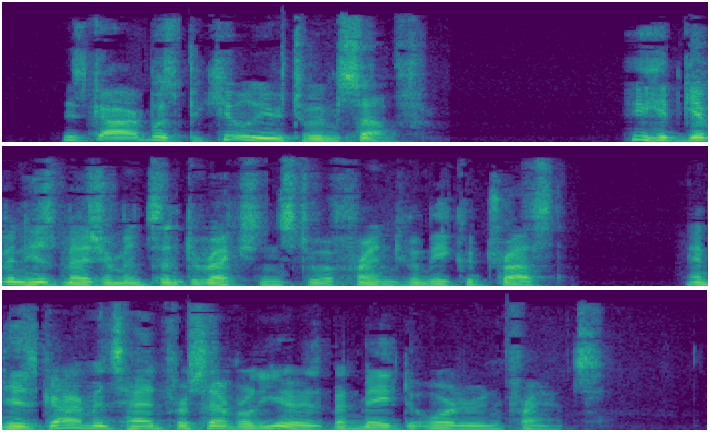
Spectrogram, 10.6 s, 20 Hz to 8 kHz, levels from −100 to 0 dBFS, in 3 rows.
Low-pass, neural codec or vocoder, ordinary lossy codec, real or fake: 7.2 kHz; none; AAC, 32 kbps; real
